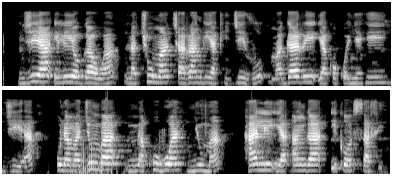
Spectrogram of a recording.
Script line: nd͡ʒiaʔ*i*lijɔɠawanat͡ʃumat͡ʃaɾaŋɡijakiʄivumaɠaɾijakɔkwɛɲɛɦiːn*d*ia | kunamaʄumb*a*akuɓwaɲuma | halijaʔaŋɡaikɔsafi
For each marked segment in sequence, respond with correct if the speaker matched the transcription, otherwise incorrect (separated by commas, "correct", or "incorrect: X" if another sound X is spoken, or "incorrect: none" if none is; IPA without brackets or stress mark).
correct, incorrect: d͡ʒ, correct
